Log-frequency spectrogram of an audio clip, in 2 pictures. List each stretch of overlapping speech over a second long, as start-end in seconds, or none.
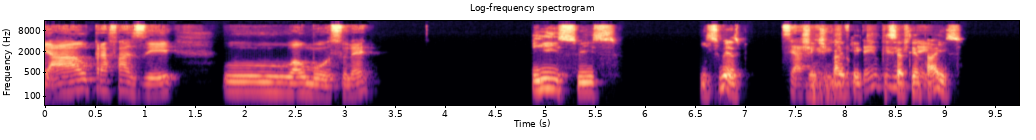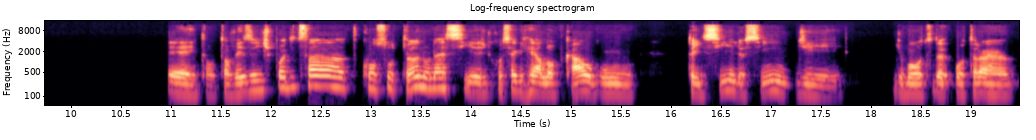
7.6-9.0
